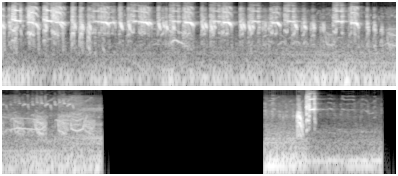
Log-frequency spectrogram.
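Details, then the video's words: Female grey francolin (teetar) calling, a hunting lure voice: rapid harsh, scratchy notes repeated in quick bursts for about six seconds, then softer scattered sounds, silence, and one more loud harsh burst near the end. "Female Grey Francolin Hunting Voice"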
